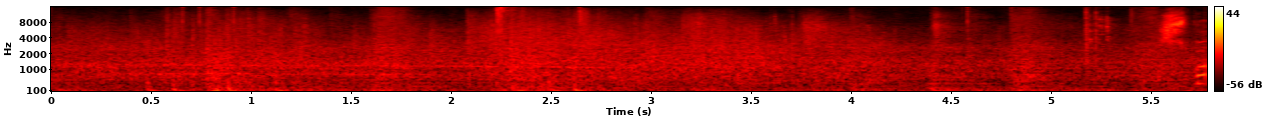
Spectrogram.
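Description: Handgunner volleys in the Total War: Warhammer 2 battle: a dense, rumbling crackle of gunfire and distant booms. It runs continuously at moderate loudness with scattered sharper reports and no clear talk.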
